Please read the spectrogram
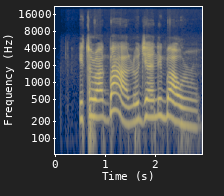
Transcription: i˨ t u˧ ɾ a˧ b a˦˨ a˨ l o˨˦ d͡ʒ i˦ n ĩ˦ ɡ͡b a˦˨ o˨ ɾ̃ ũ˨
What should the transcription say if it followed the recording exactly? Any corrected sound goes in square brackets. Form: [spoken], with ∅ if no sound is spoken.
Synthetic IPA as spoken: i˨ t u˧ ɾ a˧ [ɡ͡b] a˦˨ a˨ l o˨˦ d͡ʒ [ɛ˦] n ĩ˦ ɡ͡b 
